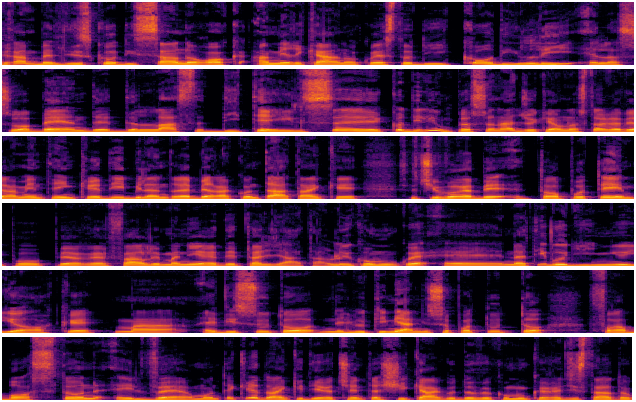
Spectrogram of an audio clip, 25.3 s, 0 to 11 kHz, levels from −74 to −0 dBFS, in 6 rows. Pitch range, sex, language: 140-165 Hz, male, English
